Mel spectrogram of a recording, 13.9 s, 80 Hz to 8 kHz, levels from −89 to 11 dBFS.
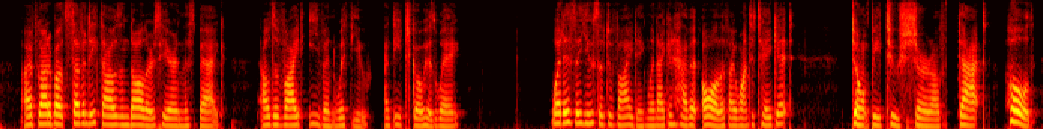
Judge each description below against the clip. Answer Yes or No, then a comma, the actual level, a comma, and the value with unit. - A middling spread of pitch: Yes, average, 3.0 semitones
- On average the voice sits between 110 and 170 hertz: No, medium, 185 Hz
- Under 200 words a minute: No, fast, 205 wpm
